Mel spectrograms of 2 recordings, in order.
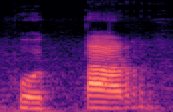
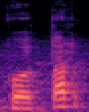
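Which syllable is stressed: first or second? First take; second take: second; first. First: The stress is on the second syllable. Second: The stress is on the first syllable. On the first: It means wine. "dengan tekanan pada suku kedua sehingga menjadi botar berarti anggur" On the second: It means blood. "dengan tekanan pada suku awal sehingga menjadi botar berarti darah"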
